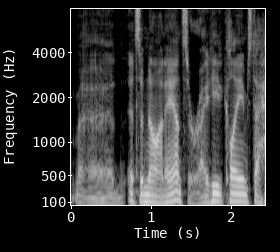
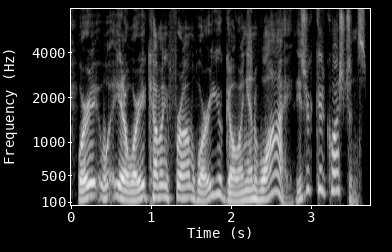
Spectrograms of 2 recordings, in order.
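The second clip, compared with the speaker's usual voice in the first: normal talking voice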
